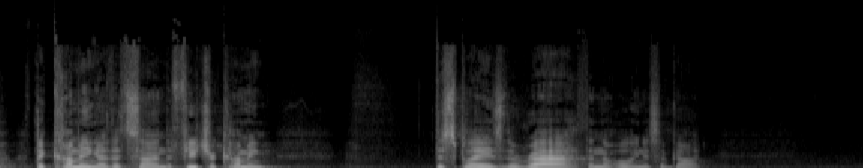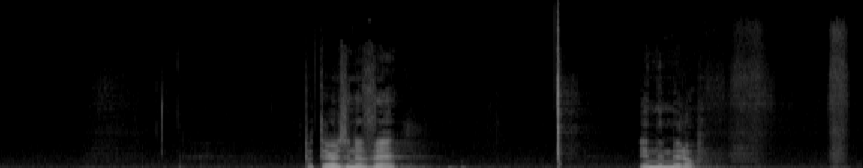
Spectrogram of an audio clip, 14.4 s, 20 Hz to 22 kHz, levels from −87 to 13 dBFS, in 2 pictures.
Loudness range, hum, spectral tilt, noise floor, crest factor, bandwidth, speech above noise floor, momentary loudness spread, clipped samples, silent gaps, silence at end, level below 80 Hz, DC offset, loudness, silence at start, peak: 12 LU; none; -4.5 dB/octave; -74 dBFS; 28 dB; 19.5 kHz; 41 dB; 16 LU; under 0.1%; none; 0.15 s; -78 dBFS; under 0.1%; -33 LUFS; 0 s; -10 dBFS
